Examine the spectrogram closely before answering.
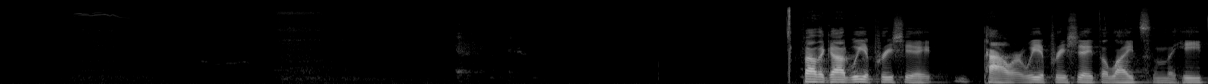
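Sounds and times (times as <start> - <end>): soft hiss: 0.0 - 12.0
faint brief squeak: 2.0 - 3.2.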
